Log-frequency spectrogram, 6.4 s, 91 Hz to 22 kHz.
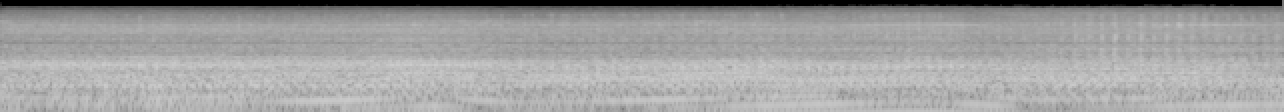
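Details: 2013 BMW 520d F10/F11 N47 diesel, cold and under load at 1500 rpm: steady low-rev rumble with a light, fast ticking rattle on top; faulty injector, pinpointed with ISTA test.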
